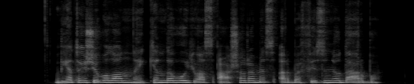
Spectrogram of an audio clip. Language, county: Lithuanian, Kaunas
